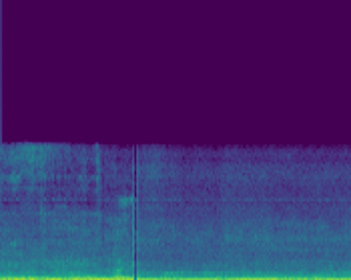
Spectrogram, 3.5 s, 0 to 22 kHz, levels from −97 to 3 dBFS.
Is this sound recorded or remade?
remade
